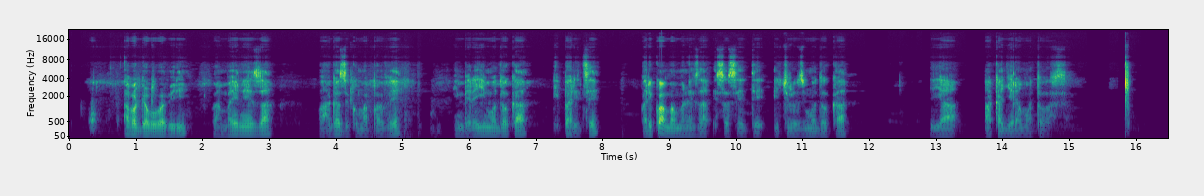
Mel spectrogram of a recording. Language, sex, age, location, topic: Kinyarwanda, male, 36-49, Kigali, finance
